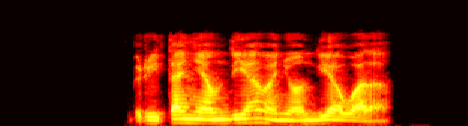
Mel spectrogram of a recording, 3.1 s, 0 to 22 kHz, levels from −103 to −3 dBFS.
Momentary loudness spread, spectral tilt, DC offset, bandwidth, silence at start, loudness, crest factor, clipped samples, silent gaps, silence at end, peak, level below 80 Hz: 10 LU; -6 dB/octave; under 0.1%; 7.6 kHz; 0.9 s; -23 LUFS; 22 dB; under 0.1%; none; 0.55 s; -4 dBFS; -68 dBFS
